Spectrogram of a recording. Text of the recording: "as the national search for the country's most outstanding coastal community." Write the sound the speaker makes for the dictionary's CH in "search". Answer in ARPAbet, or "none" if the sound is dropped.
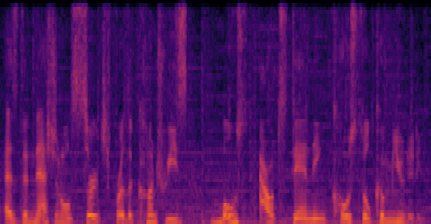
CH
